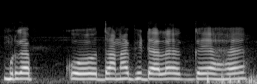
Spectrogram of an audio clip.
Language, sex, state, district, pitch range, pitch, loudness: Hindi, female, Bihar, West Champaran, 250-260 Hz, 255 Hz, -12 LUFS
